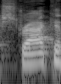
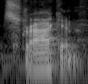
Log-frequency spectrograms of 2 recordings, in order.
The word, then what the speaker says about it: Strachan: By the way, everybody, if you call him Strachan, Strawn, or Strand, it's all right. That's what he told me. He says it could be any one of the three. But the real pronunciation apparently Strachan, because he's from Scotland, or at least his background is.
